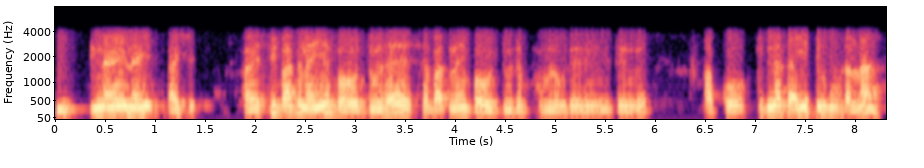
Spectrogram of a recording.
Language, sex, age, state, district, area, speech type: Hindi, male, 45-60, Uttar Pradesh, Chandauli, urban, conversation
